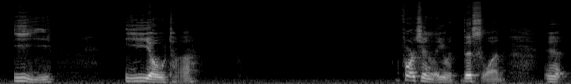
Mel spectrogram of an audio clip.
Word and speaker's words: iota: in english okay and usually it's pronounced like iota i don't care one iota about that okay but in greek at least in biblical greek this is pronounced with a short i sound so it's going to be e iota unfortunately with this one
